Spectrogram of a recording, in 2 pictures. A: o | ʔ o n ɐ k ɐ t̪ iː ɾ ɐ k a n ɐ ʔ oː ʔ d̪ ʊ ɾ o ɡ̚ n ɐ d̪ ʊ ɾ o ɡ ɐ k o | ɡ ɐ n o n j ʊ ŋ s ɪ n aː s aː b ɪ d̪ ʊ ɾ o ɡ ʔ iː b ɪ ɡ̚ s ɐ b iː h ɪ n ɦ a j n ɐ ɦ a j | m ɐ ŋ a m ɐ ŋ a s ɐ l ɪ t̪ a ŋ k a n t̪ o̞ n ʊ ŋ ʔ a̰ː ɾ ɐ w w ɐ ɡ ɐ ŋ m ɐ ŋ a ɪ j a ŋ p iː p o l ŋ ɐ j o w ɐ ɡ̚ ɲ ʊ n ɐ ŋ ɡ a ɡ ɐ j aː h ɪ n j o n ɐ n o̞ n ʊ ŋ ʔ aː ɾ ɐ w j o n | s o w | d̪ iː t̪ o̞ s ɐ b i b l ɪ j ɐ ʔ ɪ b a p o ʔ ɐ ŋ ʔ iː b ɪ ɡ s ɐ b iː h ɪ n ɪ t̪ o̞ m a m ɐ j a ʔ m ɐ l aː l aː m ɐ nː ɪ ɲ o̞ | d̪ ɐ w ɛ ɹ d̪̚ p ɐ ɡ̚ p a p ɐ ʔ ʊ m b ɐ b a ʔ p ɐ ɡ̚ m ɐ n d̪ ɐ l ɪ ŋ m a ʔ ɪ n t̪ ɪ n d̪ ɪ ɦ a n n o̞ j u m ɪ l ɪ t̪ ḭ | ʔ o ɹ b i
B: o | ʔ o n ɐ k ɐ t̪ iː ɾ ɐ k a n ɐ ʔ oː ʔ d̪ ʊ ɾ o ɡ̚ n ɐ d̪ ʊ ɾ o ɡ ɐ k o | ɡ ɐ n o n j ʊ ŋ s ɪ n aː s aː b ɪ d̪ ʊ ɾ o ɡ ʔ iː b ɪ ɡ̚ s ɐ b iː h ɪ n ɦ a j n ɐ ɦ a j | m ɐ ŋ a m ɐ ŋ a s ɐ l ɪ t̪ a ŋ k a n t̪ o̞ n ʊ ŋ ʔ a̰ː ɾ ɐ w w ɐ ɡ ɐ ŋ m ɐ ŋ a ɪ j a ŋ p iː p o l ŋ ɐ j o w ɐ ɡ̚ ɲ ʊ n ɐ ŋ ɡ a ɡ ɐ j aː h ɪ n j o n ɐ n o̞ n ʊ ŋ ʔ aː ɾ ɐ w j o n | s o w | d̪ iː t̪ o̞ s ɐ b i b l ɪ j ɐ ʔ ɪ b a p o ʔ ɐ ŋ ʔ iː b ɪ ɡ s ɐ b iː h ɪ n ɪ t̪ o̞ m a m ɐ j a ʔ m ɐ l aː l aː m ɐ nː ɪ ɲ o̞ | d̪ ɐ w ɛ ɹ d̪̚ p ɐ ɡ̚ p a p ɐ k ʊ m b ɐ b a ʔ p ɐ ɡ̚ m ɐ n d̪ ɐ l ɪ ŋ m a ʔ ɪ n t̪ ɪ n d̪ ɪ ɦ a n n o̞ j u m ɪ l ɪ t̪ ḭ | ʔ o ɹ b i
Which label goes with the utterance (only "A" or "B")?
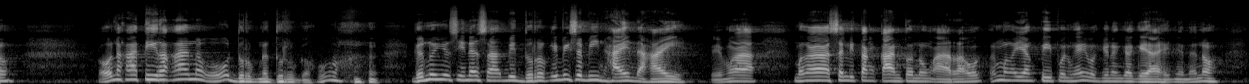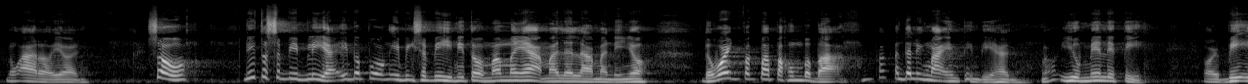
B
